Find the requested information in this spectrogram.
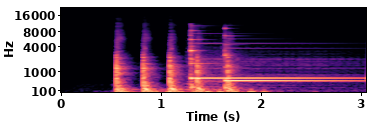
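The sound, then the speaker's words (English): Three sharp, heavy knocks on a white PVC door of a three-bed semi-detached house, followed right away by a two-tone doorbell chime that rings out clearly and fades slowly. Loud, with no voices. “She sits bolt upright, suddenly awoken by a sharp ringing and loud knocking on her white PVC door.”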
